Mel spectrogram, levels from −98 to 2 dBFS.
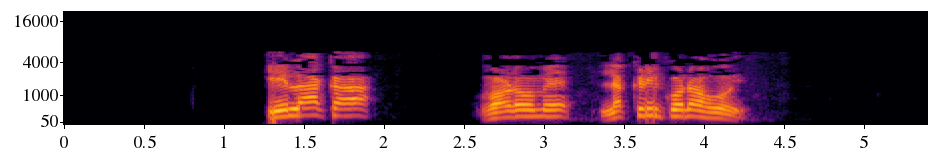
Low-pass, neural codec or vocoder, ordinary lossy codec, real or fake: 7.2 kHz; vocoder, 44.1 kHz, 80 mel bands, Vocos; MP3, 24 kbps; fake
